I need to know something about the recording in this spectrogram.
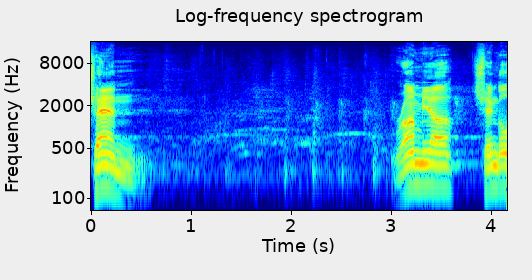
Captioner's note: graduates cheering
